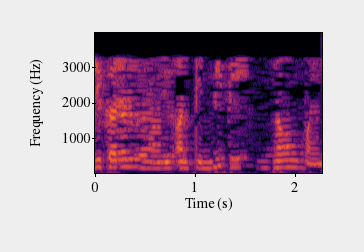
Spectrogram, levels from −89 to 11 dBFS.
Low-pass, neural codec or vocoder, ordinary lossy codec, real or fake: 3.6 kHz; none; MP3, 16 kbps; real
